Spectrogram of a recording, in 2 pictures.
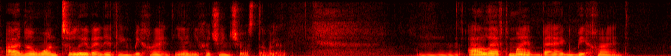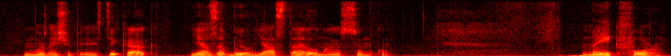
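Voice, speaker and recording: Male language teacher, gravelly and mellow, reads examples and translates. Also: fairly low pitch. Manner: reads English examples then translates them into Russian. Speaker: English teacher. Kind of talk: language lesson narration.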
